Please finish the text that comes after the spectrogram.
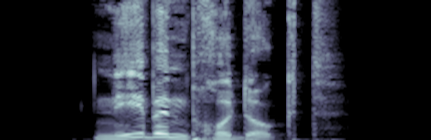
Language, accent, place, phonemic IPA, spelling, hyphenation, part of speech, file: German, Germany, Berlin, /ˈneːbn̩pʁoˌdʊkt/, Nebenprodukt, Ne‧ben‧pro‧dukt, noun, De-Nebenprodukt.ogg
- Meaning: by-product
